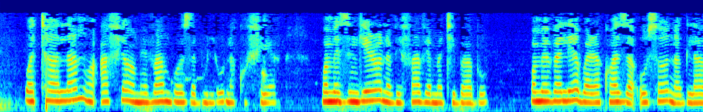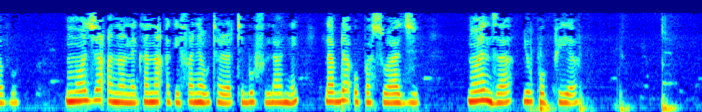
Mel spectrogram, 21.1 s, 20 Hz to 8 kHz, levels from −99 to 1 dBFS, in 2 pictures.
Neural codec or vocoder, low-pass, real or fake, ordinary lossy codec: codec, 16 kHz in and 24 kHz out, 1 kbps, XY-Tokenizer; 7.2 kHz; fake; MP3, 24 kbps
